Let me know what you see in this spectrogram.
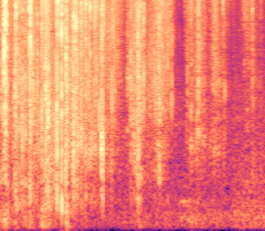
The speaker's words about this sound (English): And they crumple it up in front of you.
